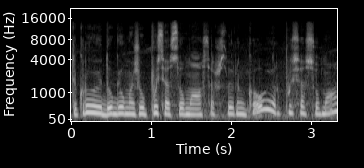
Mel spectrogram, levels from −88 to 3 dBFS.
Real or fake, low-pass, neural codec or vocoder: real; 14.4 kHz; none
